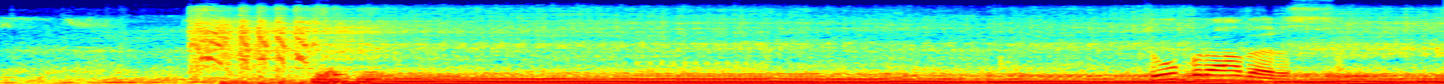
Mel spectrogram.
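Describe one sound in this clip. A motorcycle engine starts and idles with a steady, deep rumble.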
